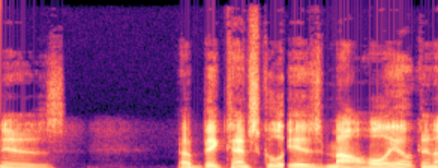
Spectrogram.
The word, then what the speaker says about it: Mount Holyoke: Am I pronouncing that right? – Mount Holyoke, yes.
